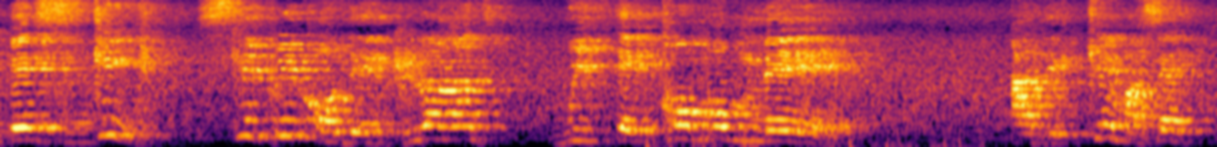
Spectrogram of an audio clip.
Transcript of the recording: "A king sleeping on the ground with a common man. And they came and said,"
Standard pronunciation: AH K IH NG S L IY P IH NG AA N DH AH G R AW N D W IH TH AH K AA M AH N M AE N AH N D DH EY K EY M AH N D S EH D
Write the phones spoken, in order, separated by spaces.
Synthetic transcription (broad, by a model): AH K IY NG S L IY P IH NG AA N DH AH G L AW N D W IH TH AH K AA M AH N M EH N AH N D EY K EY M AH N S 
